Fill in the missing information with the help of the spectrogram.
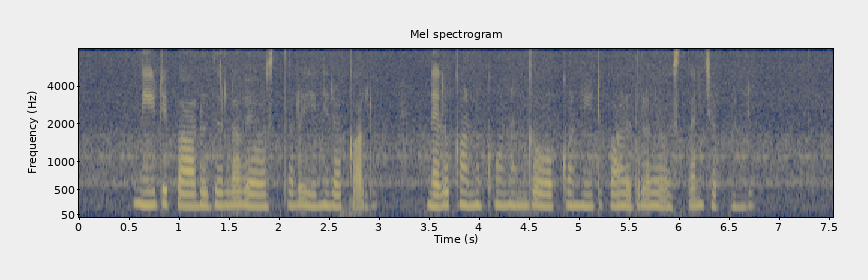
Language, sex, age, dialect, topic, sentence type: Telugu, female, 18-24, Utterandhra, agriculture, question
